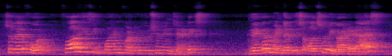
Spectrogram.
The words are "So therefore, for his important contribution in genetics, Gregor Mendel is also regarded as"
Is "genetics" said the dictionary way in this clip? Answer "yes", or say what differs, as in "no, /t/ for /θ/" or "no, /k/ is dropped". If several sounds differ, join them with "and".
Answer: yes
